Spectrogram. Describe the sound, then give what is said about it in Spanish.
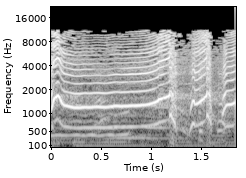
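A loud mariachi-style grito: a long, sustained high yell that wavers in pitch, then breaks into short rising whoops and laughing trills at the end. “¿Qué tal ese grito?”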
